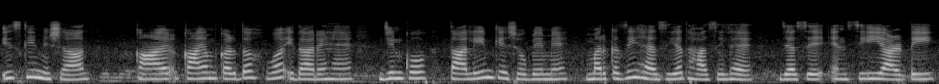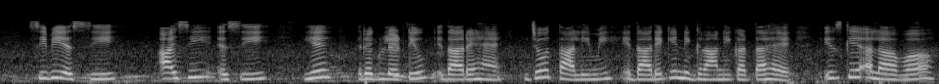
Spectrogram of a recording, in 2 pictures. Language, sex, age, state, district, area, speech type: Urdu, male, 18-30, Uttar Pradesh, Mau, urban, spontaneous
